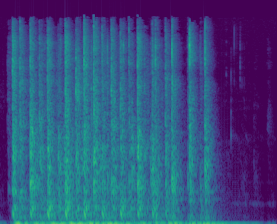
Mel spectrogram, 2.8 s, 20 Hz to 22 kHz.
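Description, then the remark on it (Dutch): A rapid drum roll of tightly spaced, evenly repeated hits, loud and steady for about two seconds, announcing number 1 in a ranking, then quickly fading out with no voices present. “Dan nu een roffel voor de nummer 1.”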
